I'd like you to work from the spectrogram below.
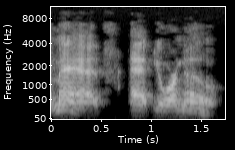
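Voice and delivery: usual speaking voice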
